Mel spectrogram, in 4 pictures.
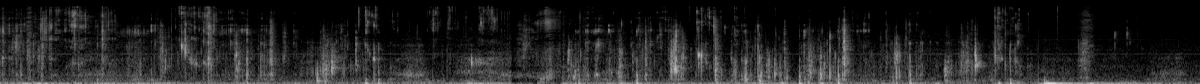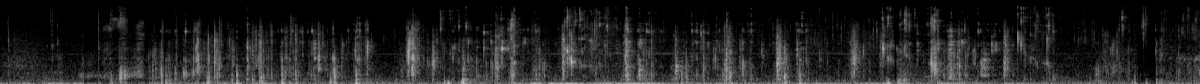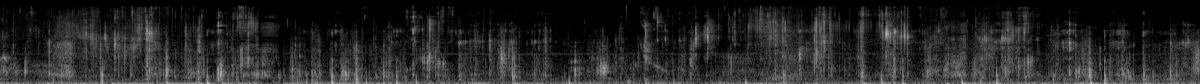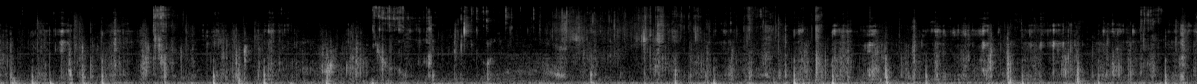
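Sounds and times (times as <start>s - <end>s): wet chewing and smacking: 0.0s - 10.4s, 12.5s - 47.9s.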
